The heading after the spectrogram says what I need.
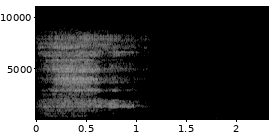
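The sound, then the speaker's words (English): A slow, deep breath is drawn and released, a soft airy rush lasting about a second that fades into near silence, quiet overall. “We're going to begin, as always, with a nice deep breath in and out.”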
